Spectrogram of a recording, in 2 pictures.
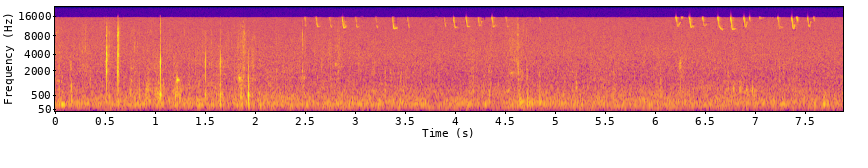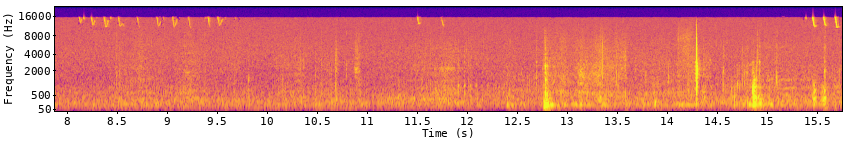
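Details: Bats roosting in a house attic, heard during an inspection for noise: very high, thin chirping squeaks in short rapid bursts that recur through the recording, over scattered scratching, tapping and clicking sounds in a quiet room.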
